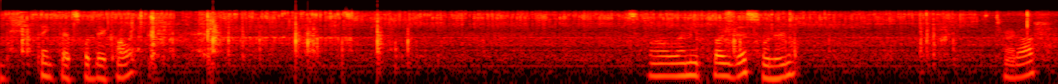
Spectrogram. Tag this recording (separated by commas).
Speech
